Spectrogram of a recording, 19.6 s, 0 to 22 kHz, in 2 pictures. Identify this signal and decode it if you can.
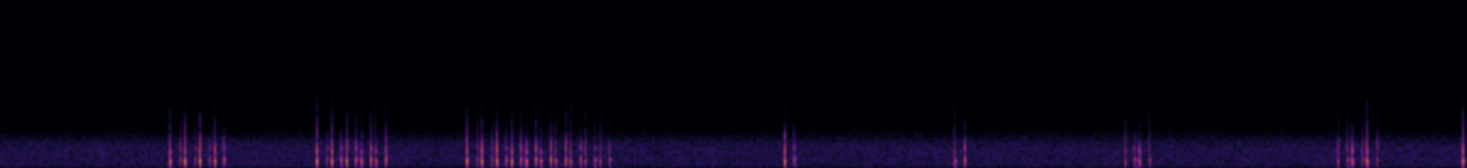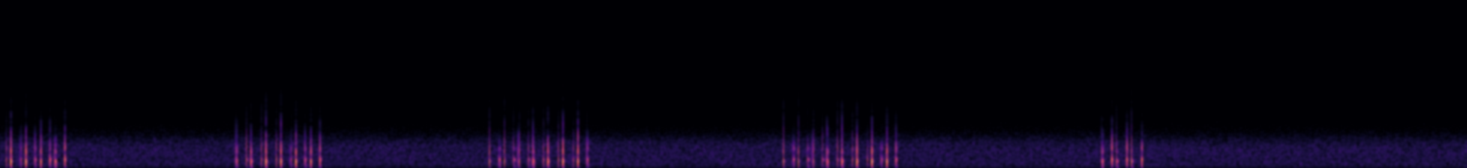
Pulse dialling, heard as clicks on a phone line, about 10 pulses a second, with hum. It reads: 4 5 0 1 1 2 3 5 6 7 8 3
